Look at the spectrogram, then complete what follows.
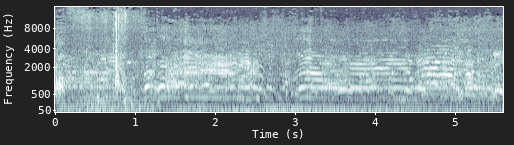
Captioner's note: people screaming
